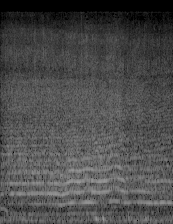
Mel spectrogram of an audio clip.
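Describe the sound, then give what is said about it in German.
A quadcopter drone's propellers buzz steadily in flight while its pilot practises flight manoeuvres in difficult weather under a grey sky, a loud, continuous whine with layered tones that rise and dip slightly in pitch, with no voices. “Mit Coach Tobi übt sie Flugmanöver bei schwierigen Wetterbedingungen.”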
